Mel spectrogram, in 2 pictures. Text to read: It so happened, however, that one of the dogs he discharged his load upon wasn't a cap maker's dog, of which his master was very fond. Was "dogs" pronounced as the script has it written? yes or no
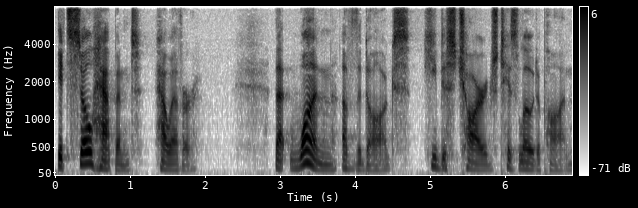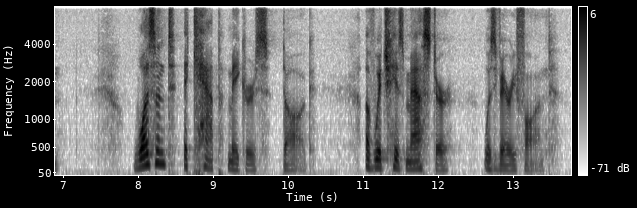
yes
